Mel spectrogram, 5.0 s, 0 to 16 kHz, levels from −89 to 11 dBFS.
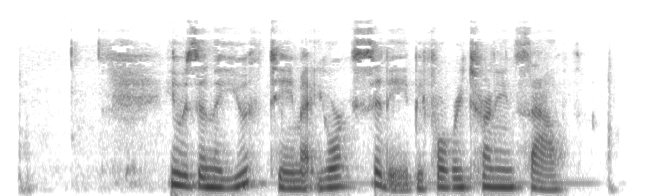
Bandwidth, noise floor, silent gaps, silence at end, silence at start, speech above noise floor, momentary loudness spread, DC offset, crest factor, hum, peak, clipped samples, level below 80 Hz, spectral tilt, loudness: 9.6 kHz; -60 dBFS; none; 0.75 s; 0.85 s; 38 dB; 18 LU; under 0.1%; 16 dB; none; -8 dBFS; under 0.1%; -66 dBFS; -5.5 dB/octave; -23 LUFS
